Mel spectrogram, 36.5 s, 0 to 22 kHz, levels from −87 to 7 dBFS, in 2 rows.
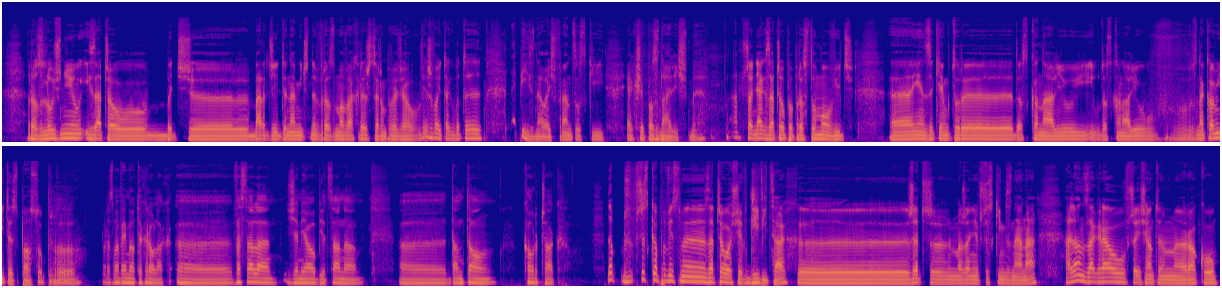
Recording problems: none

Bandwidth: 14 kHz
